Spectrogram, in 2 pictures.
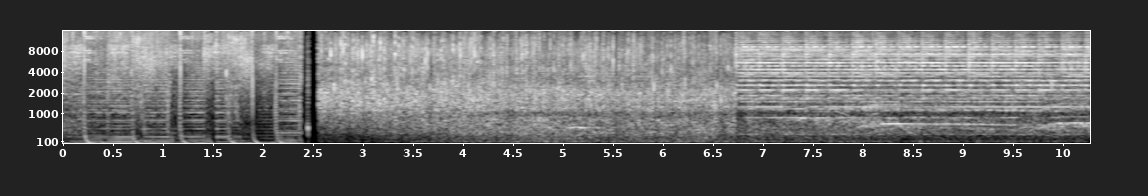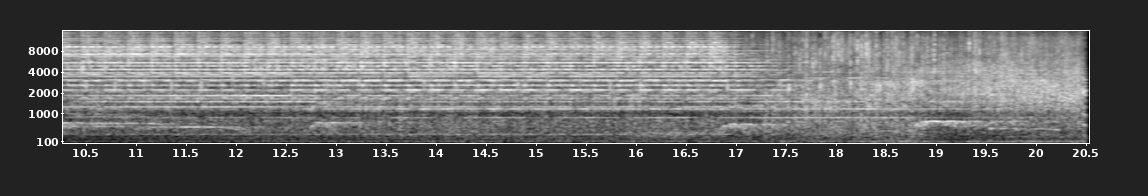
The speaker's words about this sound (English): And yes, that was the opening bell on a jobs report Friday.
